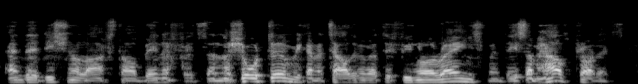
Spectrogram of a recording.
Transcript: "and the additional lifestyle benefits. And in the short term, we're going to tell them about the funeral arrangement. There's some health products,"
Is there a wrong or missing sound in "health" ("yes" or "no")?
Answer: no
